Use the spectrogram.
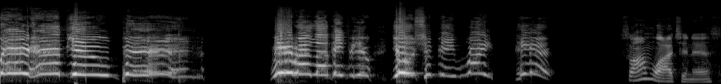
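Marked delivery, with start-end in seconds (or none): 0.0-5.5 shrill, very loud, very high yell. Retelling how a lady at a bar yelled at a man: imitating a lady yelling. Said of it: "the lady starts yelling at him".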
